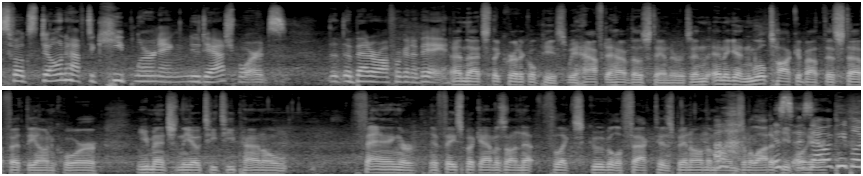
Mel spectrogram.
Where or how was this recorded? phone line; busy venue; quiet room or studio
busy venue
